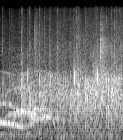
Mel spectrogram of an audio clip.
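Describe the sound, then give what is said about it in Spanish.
Steady crowd applause given for God during a sermon, a dense wash of clapping at a constant level, with a faint gliding tone early on sitting above the noise. “Dan un fuerte aplauso, su Dios.”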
